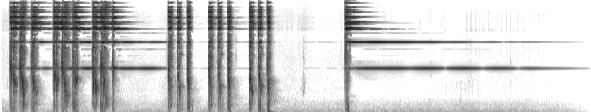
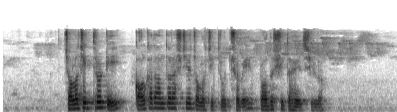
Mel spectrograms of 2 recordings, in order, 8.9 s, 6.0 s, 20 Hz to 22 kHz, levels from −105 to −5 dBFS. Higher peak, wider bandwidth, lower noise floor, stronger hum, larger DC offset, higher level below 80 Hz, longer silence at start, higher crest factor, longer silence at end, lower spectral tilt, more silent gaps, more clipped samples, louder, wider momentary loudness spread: about the same, 0 dBFS vs -2 dBFS; first, over 20 kHz vs 7.8 kHz; first, -74 dBFS vs -56 dBFS; neither; neither; second, -60 dBFS vs -52 dBFS; second, 0.15 s vs 0.95 s; about the same, 16 dB vs 18 dB; first, 1.8 s vs 0.7 s; second, 3.5 dB/octave vs -4.5 dB/octave; neither; neither; first, -11 LUFS vs -18 LUFS; first, 18 LU vs 12 LU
